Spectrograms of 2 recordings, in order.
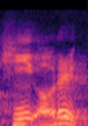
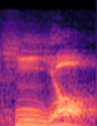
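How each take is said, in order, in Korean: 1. 두 번째 음절은 그냥 'eo' 모음이에요. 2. 두 번째 음절은 'y' 반모음으로 시작해요.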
